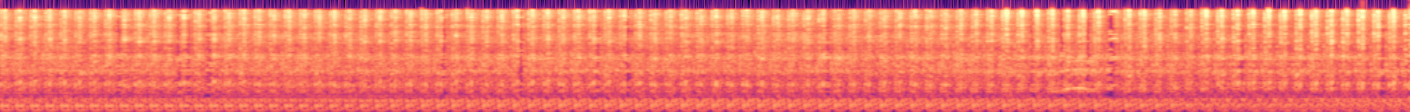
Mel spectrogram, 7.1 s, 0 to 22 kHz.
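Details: Toyota SDK4 skid steer diesel, restoration project, after first successful start; even regular clatter at steady idle, about two and a half firing pulses a second; running properly.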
